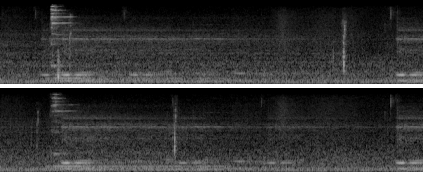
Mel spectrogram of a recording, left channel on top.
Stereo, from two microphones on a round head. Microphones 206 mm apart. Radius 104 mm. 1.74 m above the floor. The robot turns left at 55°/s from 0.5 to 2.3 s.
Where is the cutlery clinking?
70° left (ahead or behind), 4.5 m; by 0.7 s 80° left, 4.5 m.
